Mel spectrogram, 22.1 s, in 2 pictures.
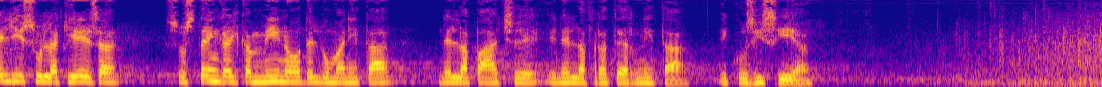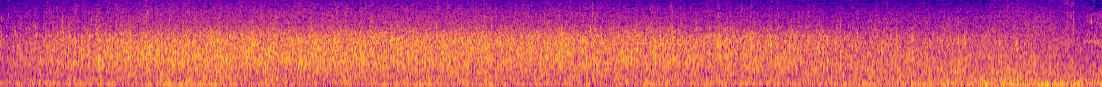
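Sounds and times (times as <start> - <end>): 
speech: 0.0 - 8.2
audience applause: 9.4 - 22.0.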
